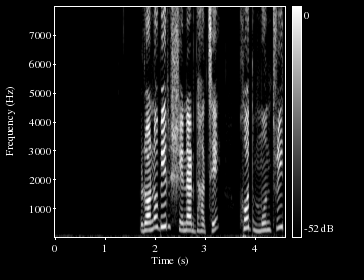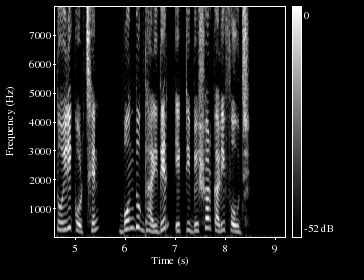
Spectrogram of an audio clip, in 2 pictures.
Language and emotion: Bengali, neutral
